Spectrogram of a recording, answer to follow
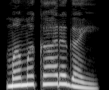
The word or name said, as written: ಮಮಕಾರಗೈ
